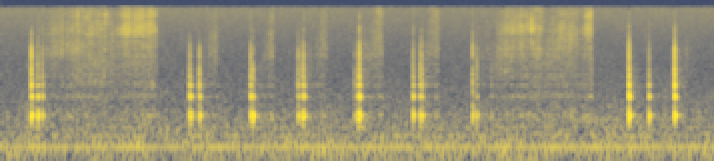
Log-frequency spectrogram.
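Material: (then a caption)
Cardboard. A large, dark hardcover book with a textured printed cover is held upright and scratched and tapped with long pointed black fake claw nails on one hand and natural nails on the other. About a dozen sharp, short taps ring with a low hollow tone, separated by soft, airy scratching across the cover. The sound is quiet and close.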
